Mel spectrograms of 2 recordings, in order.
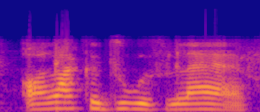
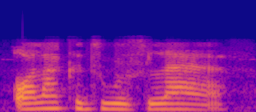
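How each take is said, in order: First: Loud mocking quote; mock reply, louder than the rest; Erica's line retold with a louder push; imitating Erica, louder. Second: Said in the usual way. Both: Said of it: "She's like".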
